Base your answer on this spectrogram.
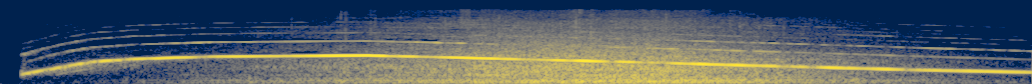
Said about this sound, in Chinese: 听，这是什么声音啊？原来啊，是一辆警车驶过。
